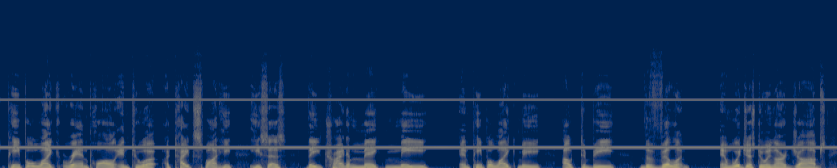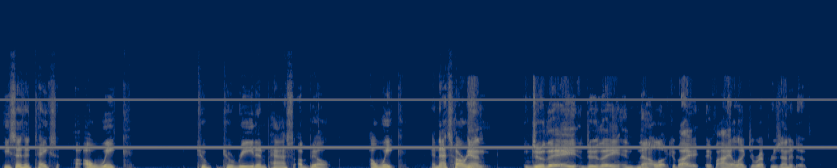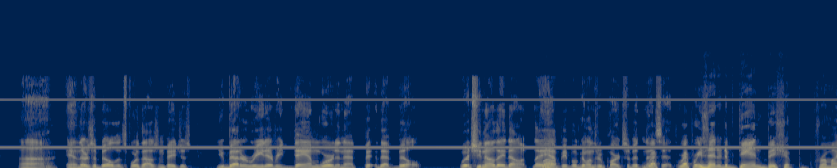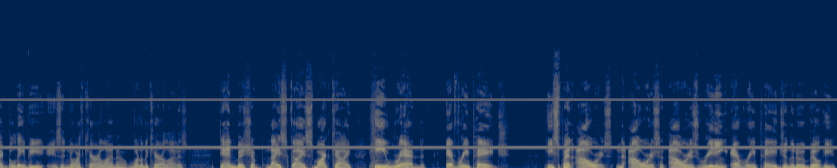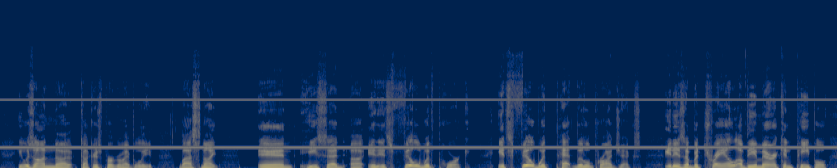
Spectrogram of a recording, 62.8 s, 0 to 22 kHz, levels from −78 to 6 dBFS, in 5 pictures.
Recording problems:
high-pitched whine; loud; throughout; 3 kHz, 10 dB below the speech

